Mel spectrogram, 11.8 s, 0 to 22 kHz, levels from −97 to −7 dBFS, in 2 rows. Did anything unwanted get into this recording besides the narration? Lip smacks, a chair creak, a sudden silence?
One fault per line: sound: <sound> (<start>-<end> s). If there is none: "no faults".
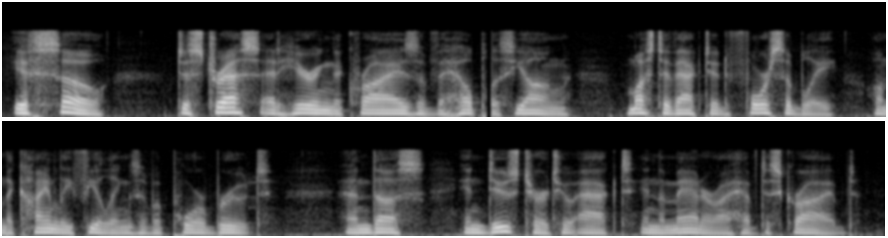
sound: dropout (3.2-3.3 s)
